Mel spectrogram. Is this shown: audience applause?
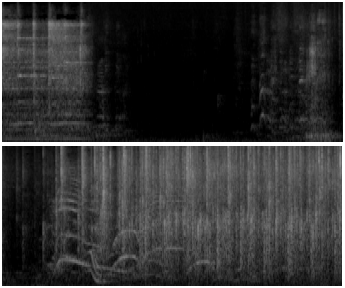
yes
